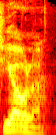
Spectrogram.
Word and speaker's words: Jolla: And she told me the Finnish word is pronounced Yolla. That it means like boat. It's like a small boat,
